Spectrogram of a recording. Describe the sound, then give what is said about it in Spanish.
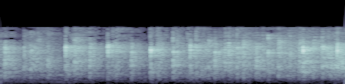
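An audience applauds the Lord, many hands clapping together in a dense, steady patter with a few sharper accents, fairly soft and with no voices over it. “¿Cuántos le un aplauso al Señor?”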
